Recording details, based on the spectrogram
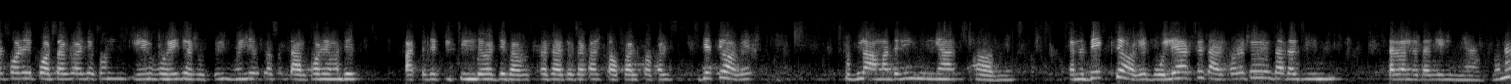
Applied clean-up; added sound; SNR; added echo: neural separator model SepFormer DNS4.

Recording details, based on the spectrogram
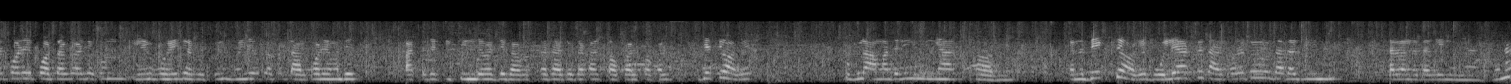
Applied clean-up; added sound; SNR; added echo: none; Applause / Cheering; 7 dB; none.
